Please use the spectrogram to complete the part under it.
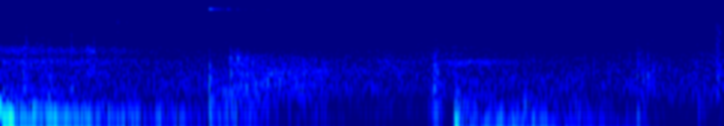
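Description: Footsteps rustle through dense grass and ferns.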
